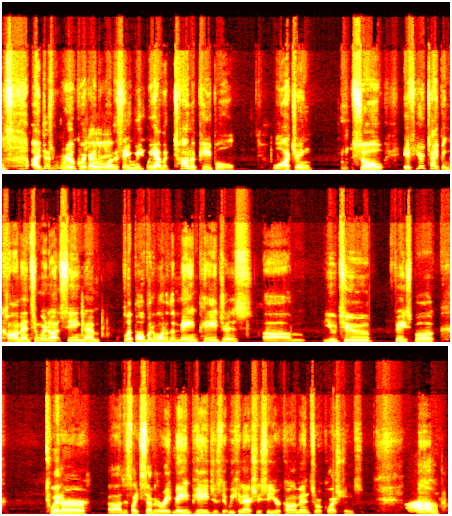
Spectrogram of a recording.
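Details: Adult speaker; typical speech.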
